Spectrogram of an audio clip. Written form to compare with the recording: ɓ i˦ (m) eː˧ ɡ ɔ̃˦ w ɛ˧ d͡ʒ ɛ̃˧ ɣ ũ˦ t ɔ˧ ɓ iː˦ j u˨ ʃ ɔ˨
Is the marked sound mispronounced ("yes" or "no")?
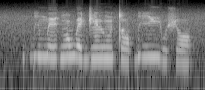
no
